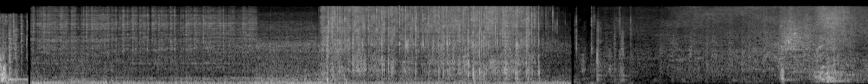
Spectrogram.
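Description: A car tyre rolls slowly over small objects on asphalt and crushes them: a sharp crack right at the start, then steady crunching. From about three seconds in, a louder stretch of dense crackling comes as peanuts in their shells are cracked under the tread.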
